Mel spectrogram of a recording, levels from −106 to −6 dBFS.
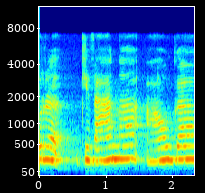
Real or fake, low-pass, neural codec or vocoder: real; 7.2 kHz; none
